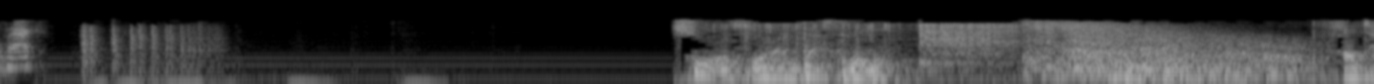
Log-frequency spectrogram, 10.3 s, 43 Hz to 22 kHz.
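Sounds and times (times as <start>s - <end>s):
speech: 0.0s - 0.4s, 5.1s - 6.8s, 7.6s - 8.8s, 10.0s - 10.3s
dice being rolled: 0.6s - 1.8s, 6.9s - 7.7s.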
